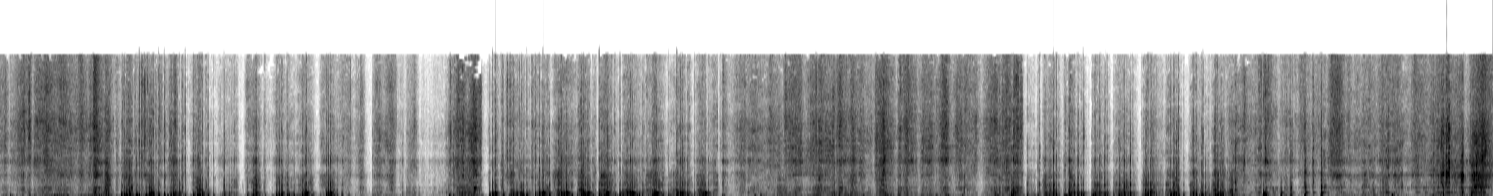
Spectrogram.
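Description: Long nails scratch and tap rapidly on an empty, hollow cardboard paper towel roll held horizontally. The result is a dense, crackly scraping with quick hollow taps and bright papery hiss over a low thumpy body, briefly easing around the four-second mark before continuing.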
